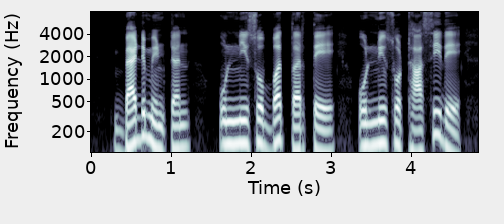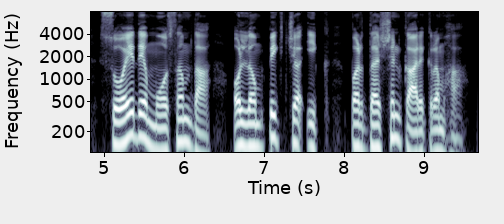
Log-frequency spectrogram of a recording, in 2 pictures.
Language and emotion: Dogri, neutral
